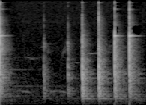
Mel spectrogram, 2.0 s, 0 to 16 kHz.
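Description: A hammer taps a metal part down on a Stuart 10V steam engine model, six sharp, ringing strikes at a steady, quickening pace, close and distinct with quiet gaps between them.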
